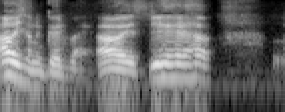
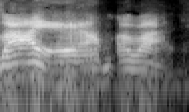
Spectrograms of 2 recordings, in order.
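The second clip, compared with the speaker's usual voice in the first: loud, booming, slow character voice; 6 dB louder than usual. Explaining how he gets into character, showing how his character talks: Hobo Harry voice. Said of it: "you know he talks like this".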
